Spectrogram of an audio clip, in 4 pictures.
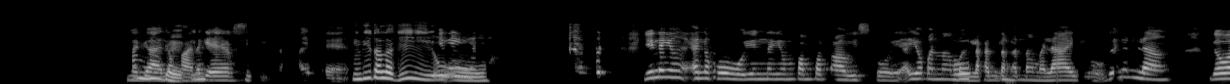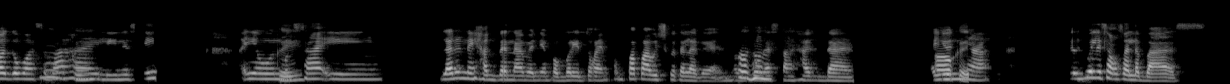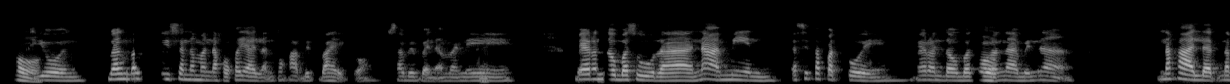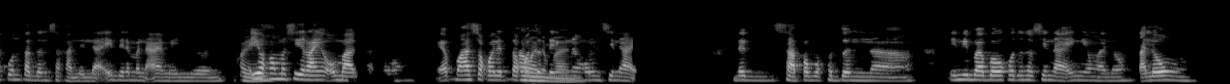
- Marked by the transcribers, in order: none
- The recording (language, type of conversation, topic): Filipino, unstructured, Ano-anong mga paraan ang maaari nating gawin upang mapanatili ang respeto sa gitna ng pagtatalo?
